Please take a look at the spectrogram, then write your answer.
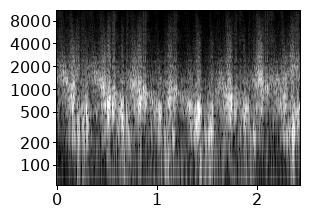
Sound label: Echo Chuff Splat, Synthetic Pulses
